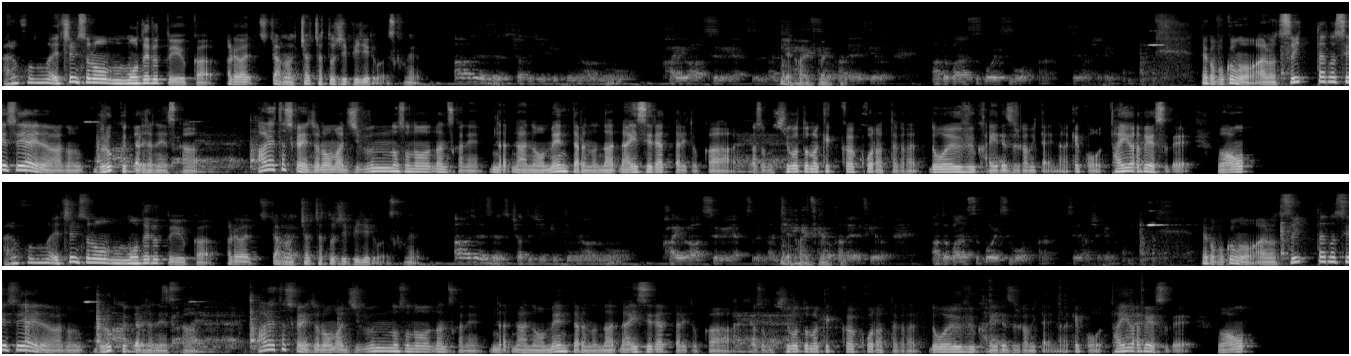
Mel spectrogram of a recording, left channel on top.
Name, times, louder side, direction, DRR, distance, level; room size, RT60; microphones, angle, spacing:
voice 1, 0.0-4.2 7.8-8.3 11.5-15.4 16.0-25.9, left 3 dB, 50° left, 16 dB, 0.6 m, -23 dB
sound 1, 3.3-9.3, right 1 dB, 90° left, 2.9 m, -52 dB
voice 2, 4.5-6.3 6.6-11.2 14.6-15.9 20.8-21.5 23.3-23.5 24.7-24.9, right 1 dB, 30° right, 2 dB, 4.6 m, -37 dB
sound 2, 10.8-18.5 18.8-25.3, right 6 dB, 50° right, 3.3 m, -39 dB
16.0 x 11.5 x 2.3 m, 0.25 s
head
